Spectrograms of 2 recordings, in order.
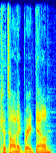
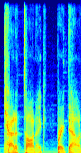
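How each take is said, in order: First: The first word has three syllables. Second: The first word has four syllables. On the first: The speaker calls it wrong. "I've been pronouncing it wrong this entire time" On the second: The speaker calls it right. "I think it's pronounced Catatonic Breakdown"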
